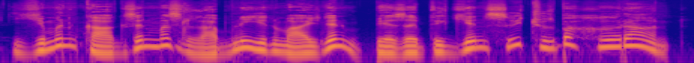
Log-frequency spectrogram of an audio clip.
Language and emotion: Kashmiri, disgusted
